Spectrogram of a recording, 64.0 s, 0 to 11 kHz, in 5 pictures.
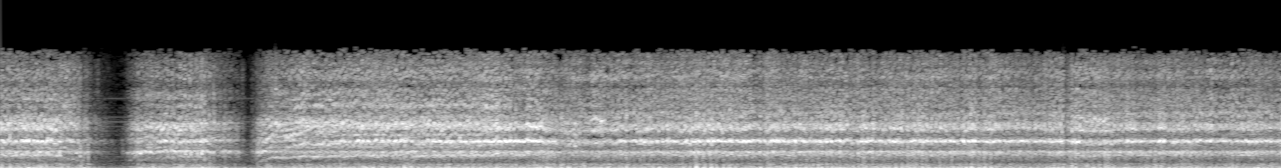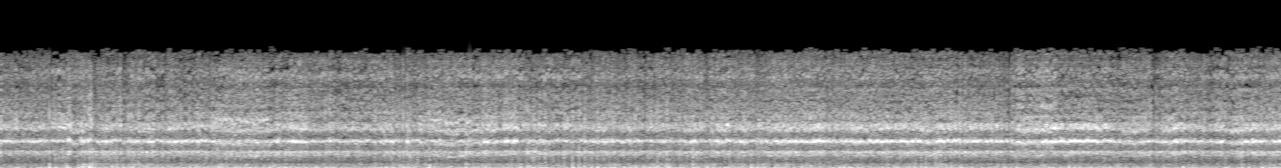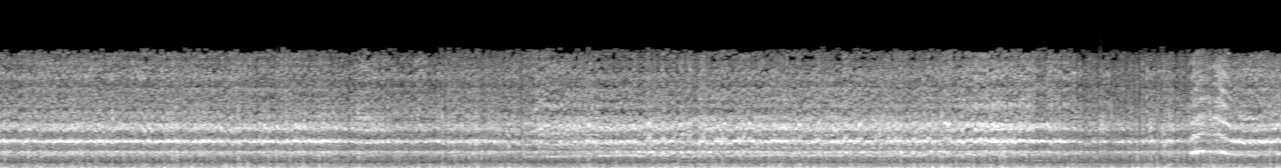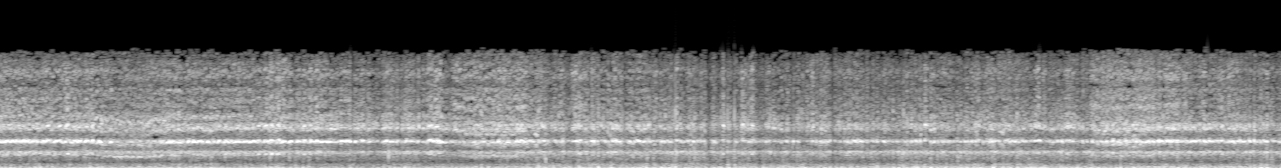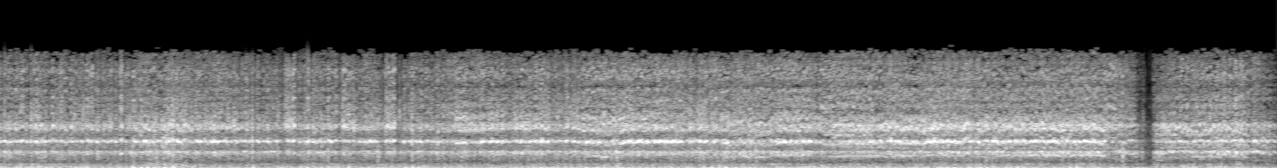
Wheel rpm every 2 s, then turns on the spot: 120, 140, 220, 230, 230, 230, 230, 230, 230, 230, 230, 230, 230, 230, 230, 220, 200, 200, 230, 240, 230, 230, 230, 230, 230, 230, 230, 230, 230, 220, 200, 130.
none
